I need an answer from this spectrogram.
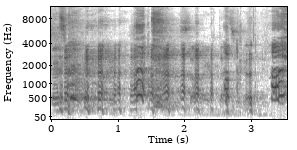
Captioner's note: laughter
